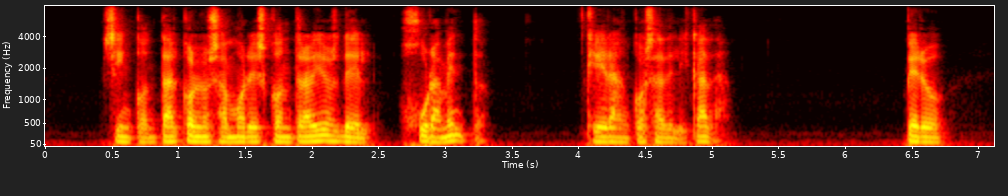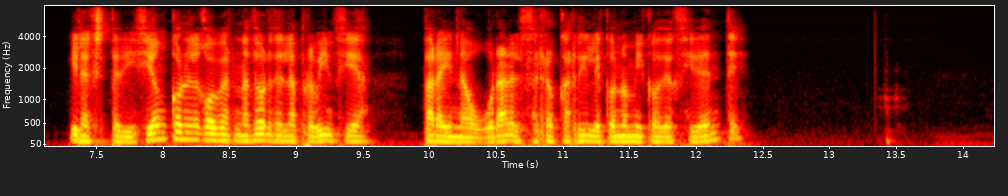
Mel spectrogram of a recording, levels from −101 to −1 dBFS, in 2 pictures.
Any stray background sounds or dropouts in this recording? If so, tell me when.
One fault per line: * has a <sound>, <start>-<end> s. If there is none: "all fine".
* has a thud, 13.3-13.6 s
